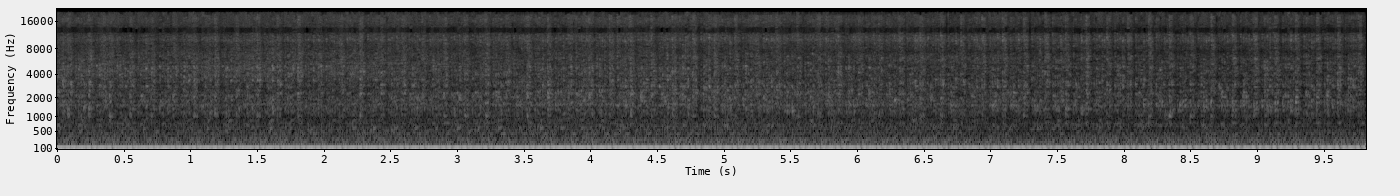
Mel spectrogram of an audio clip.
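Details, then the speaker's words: 1968 Ford Torino, back from its first test drive after 20 years sitting in a barn, warmed up in 113° heat index: steady, even idle with a deep smooth drone sitting a touch fast; owner says it idles a little high and the carburetor needs adjusting. "Sounds like it's idling a little high. I need to adjust the carburetor."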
